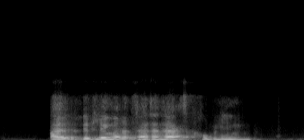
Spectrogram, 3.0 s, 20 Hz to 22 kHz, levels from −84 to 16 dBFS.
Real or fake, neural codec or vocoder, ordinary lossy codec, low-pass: fake; codec, 16 kHz, 1 kbps, FreqCodec, smaller model; Opus, 24 kbps; 7.2 kHz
